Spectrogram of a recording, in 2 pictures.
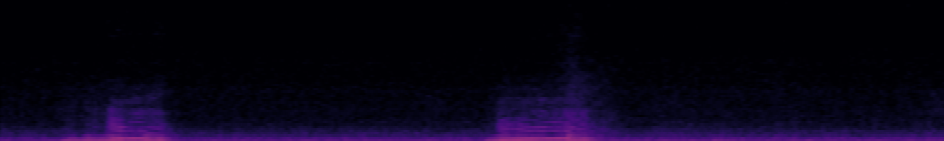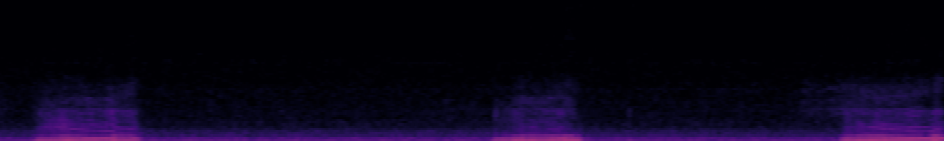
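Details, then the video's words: Cat snoring very loudly in its sleep, one breath roughly every three seconds: five squeaky, whistled snores that rise and fall in pitch, separated by quiet gaps. "Snoring Cat"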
